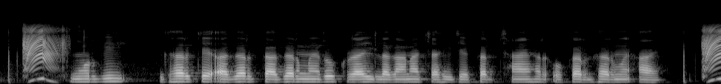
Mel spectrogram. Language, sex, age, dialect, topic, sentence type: Chhattisgarhi, male, 25-30, Northern/Bhandar, agriculture, statement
